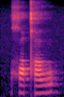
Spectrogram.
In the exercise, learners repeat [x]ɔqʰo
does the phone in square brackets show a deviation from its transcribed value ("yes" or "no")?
yes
